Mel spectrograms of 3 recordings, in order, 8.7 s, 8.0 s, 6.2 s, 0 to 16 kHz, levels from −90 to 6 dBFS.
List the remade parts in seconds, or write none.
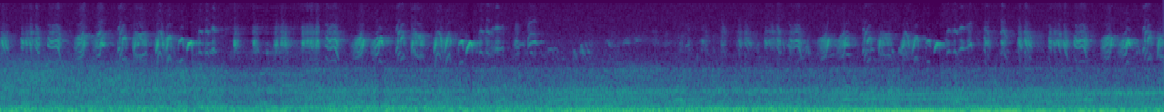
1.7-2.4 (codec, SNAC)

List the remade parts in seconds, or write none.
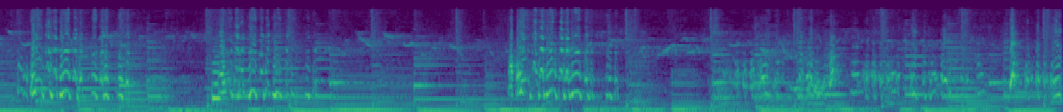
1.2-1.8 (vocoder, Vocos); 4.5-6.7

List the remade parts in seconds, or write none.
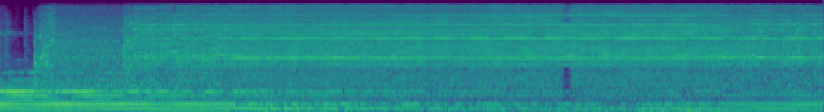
1.7-5.4 (vocoder, Vocos)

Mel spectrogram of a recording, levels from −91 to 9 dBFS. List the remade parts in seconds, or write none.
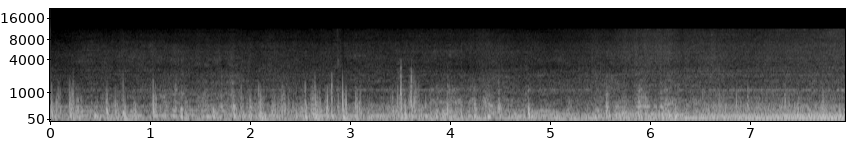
1.1-1.9 (codec, SNAC); 3.8-6.5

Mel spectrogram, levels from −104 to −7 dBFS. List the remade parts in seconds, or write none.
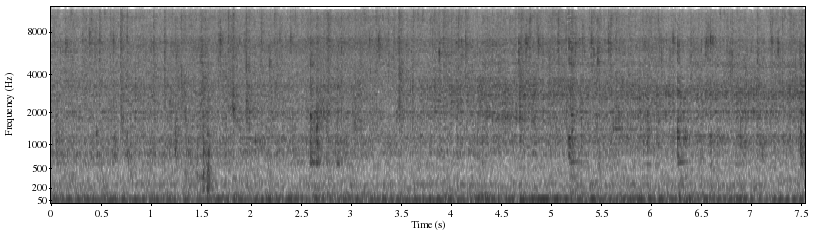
2.5-3.1 (autoencoder, DAC-VAE)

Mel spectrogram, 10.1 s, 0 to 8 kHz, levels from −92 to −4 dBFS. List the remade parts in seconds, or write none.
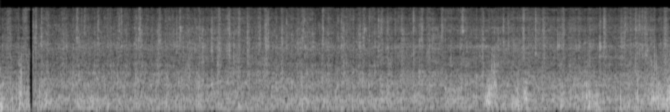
0.0-0.5 (codec, SNAC); 3.0-4.0; 5.7-10.1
